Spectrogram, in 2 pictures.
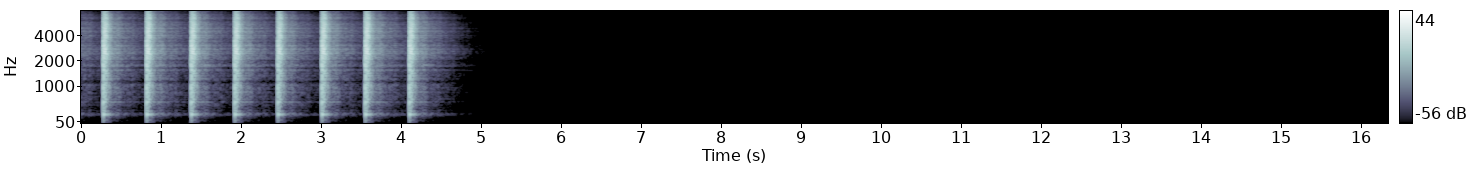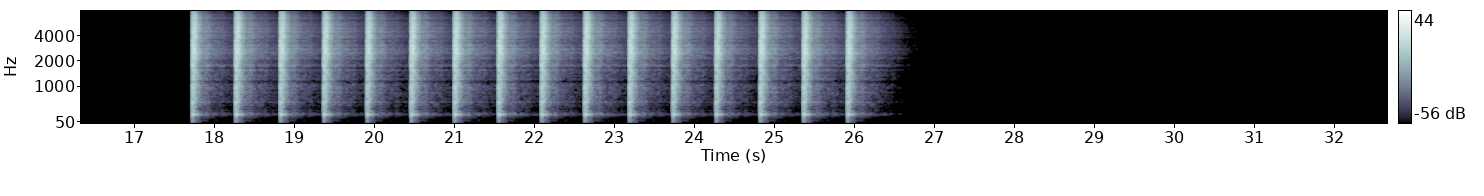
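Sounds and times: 
snare drum: 0.0 - 4.5, 17.8 - 26.3.

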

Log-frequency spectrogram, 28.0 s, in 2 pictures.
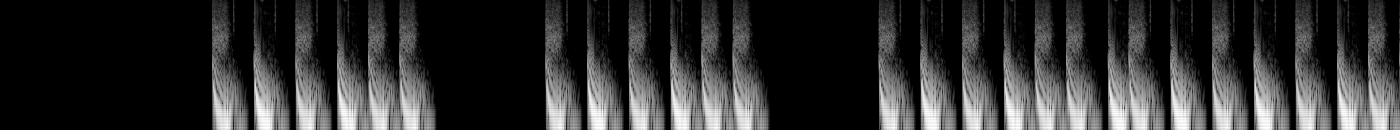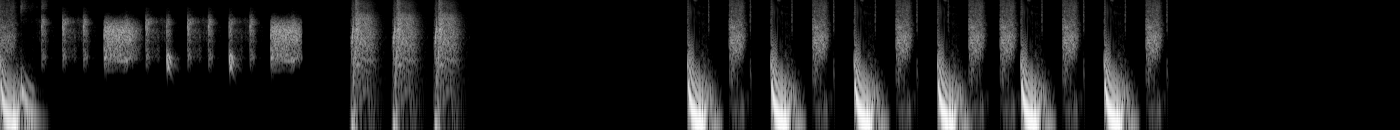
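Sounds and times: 
drums: 2.2 - 4.3, 5.5 - 7.7, 8.8 - 17.1, 20.9 - 25.7.

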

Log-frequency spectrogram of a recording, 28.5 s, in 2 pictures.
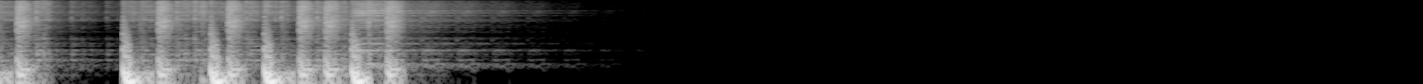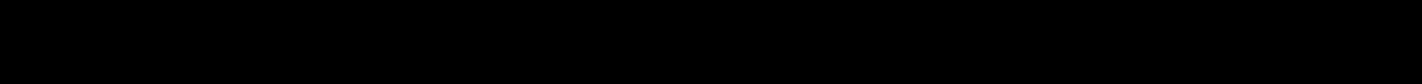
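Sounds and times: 
drums: 0.0 - 5.1.

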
